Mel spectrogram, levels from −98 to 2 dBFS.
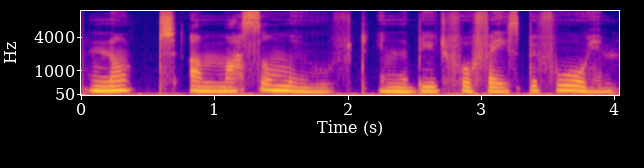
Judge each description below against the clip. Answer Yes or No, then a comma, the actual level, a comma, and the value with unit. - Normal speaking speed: Yes, average, 150 wpm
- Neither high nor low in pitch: Yes, medium, 175 Hz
